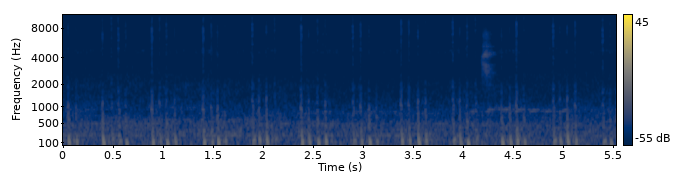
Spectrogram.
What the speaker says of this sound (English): I need my horse. Where's my horse?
